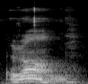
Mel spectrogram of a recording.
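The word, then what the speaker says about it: wrong: स्ट्रांग स्ट्रांग मजबूत रंग ये जो डब्लू है ये साइलेंट है इसको हम पढ़ेंगे रंग गलत लंग लंबा ब्यूटीफुल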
